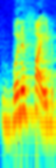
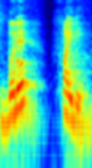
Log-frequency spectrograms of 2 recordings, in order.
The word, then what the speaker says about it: bona fide: see over here it's bona fide e it's Phi D okay there's a sound there's a very little sound of I after D bona fide e okay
